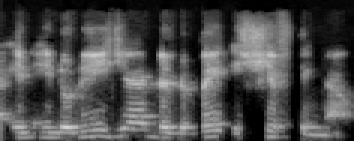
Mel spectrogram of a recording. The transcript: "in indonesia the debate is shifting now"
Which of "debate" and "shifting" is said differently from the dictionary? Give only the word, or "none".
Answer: none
